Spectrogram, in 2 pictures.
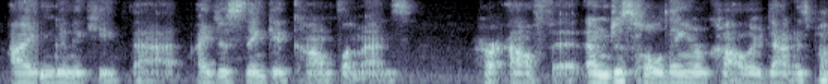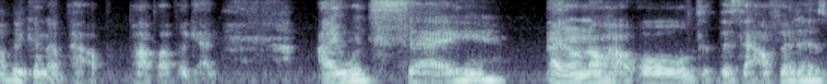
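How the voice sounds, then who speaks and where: A man vlogging casually at home, rambling and excitable, often breaking off mid-thought. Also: low-pitched, gravelly, slight background noise, rough recording. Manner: rambling, excitable, self-interrupting. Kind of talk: casual chat while handling a doll.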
